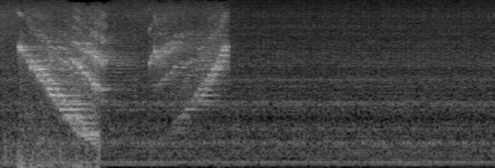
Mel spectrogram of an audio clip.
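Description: A comic whistle sound effect: a tone slides steeply down in pitch, then slides back up, over about the first two seconds. After that only a faint steady hiss remains.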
